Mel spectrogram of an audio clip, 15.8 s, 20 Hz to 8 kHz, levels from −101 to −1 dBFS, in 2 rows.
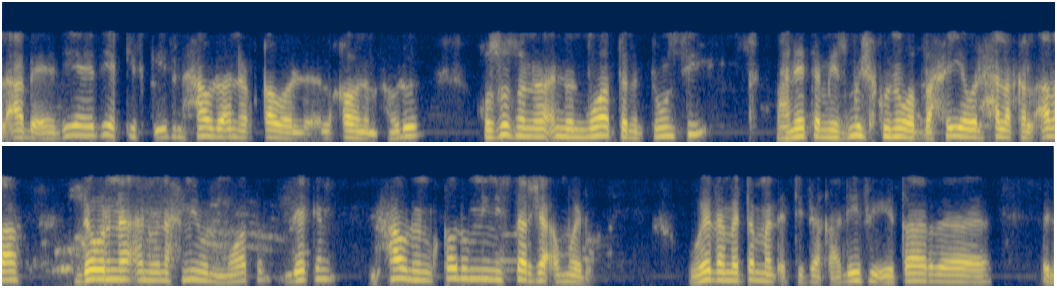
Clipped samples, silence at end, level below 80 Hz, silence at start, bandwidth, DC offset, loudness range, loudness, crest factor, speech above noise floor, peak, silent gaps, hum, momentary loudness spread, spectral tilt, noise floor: under 0.1%; 0 s; -54 dBFS; 0 s; 4.1 kHz; under 0.1%; 4 LU; -20 LUFS; 18 dB; 35 dB; -2 dBFS; none; none; 11 LU; -13 dB/octave; -54 dBFS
